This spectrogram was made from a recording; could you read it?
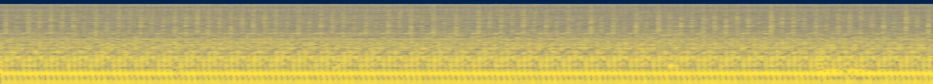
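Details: Renault Symbol diesel, a month after a complete engine rebuild, steady idle with a fast, even tick about three per second over the clatter; strange ticking, cause long undiagnosed, injectors were checked.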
